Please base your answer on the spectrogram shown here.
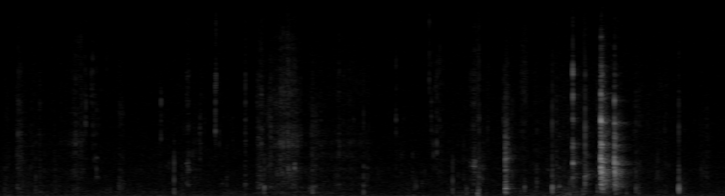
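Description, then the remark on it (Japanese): Someone eating instant cup ramen with freeze-dried toppings full of green onion: scattered clinks of utensils against a cup, soft slurps and chewing, with a few sharper clatters and a brief crunchy burst near the end. No one speaks. “この今日今食べてるラーメンはねこの火薬もちろんねインスタントっていうか、うん、即席麺だからさ火薬もその入ってたフリーズドライのやつなんですけどネギが超たくさん入ってる こんなにネギ入ってるカップ麺あんまり見たことないすげえネギいっぱい入ってる”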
